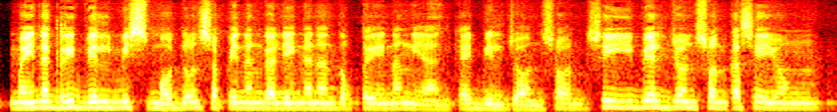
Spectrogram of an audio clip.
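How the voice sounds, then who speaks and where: A man with a somewhat high voice speaks as a pastor in a relaxed discussion. He explains at length in a lecturing tone. He often acts out the remarks of other people as he goes. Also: fairly quick.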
